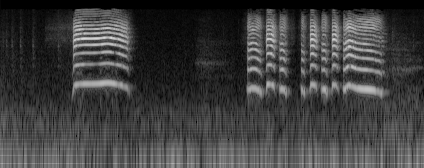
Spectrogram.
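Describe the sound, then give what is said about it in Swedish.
A squeaky shark-shaped toy horn is blown: one sustained, reedy honk, a brief pause, then a quick run of shorter honks ending in a longer one, loud and alone with no talking. “Äh, ska vi blåsa i den här, våran favoritinstrument, spoilerhajen?”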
